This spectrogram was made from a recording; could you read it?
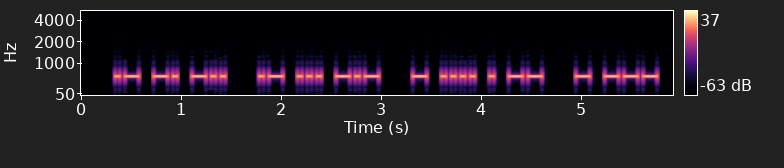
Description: Morse code, heard as a keyed tone, about 25 wpm, 600 Hz. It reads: AND ASK THEM TO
